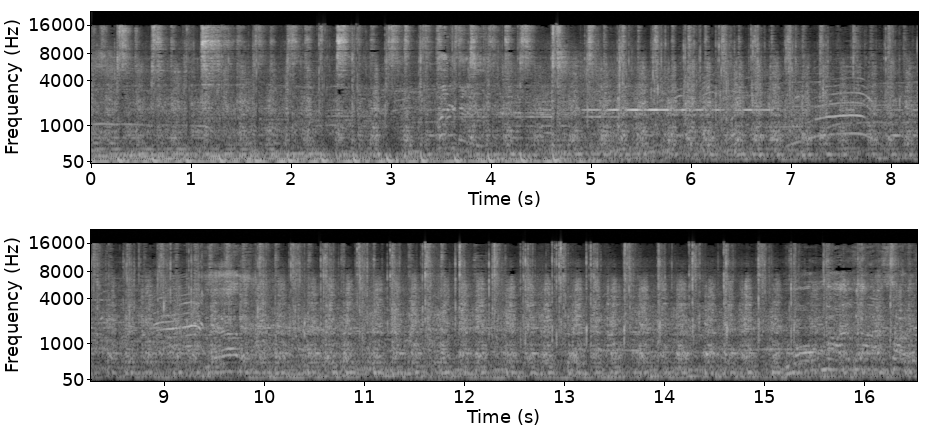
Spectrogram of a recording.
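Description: Live rock band playing through a stadium sound system, heard from inside the crowd with fans' voices close by. The heavy bass drops away about five seconds in.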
